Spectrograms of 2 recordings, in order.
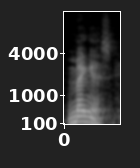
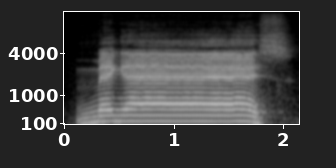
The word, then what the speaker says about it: Menzies: It's pronounced Mingus. M-E-N-Z-I-E-S. Mingus.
